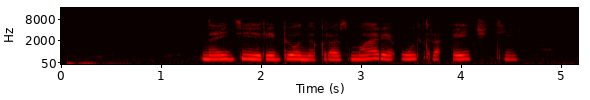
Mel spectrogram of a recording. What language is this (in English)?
Russian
